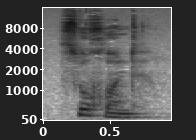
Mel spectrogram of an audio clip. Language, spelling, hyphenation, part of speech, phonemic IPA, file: German, Suchhund, Such‧hund, noun, /ˈzuːxˌhʊnt/, De-Suchhund.wav
- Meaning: search dog, tracker dog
